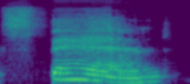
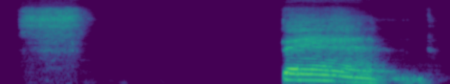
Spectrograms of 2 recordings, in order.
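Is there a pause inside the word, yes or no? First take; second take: no; yes. First: The word is said smoothly without a break. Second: There is a short break after the s. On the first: "instead of saying just the word stand" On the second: "we split it. We paused before we got to the second"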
